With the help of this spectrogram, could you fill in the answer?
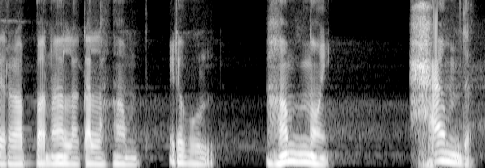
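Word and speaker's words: رَبَّنَا لَكَ الْحَمْدُ: আবার এটা বলতে হয় রব্বানা লাকাল হামদ আমরা অনেকেই ভুল উচ্চারণ করি বলি যে রাব্বানা লাকাল হামদ এটা ভুল হামদ নয়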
